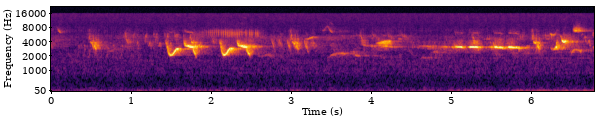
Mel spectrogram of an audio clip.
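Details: Song thrush far off in Zala county, Hungary, recorded with a phone: repeated rising whistled notes in a short phrase, then a long sustained whistle and scratchy twitters over steady background noise.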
